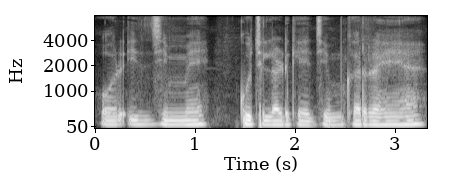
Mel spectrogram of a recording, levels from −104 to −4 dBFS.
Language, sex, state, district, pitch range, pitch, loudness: Hindi, male, Uttar Pradesh, Saharanpur, 105-110 Hz, 105 Hz, -16 LUFS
